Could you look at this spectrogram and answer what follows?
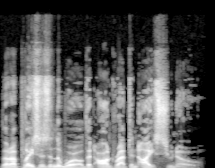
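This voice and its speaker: Low, husky dark elf man. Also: sing-song, no echo, clean studio sound, exaggerated voice. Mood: sardonic. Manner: solemn, measured, theatrical delivery. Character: grave dark elf man, solemn and world-weary. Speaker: video game voice actor. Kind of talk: fantasy video game character dialogue.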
